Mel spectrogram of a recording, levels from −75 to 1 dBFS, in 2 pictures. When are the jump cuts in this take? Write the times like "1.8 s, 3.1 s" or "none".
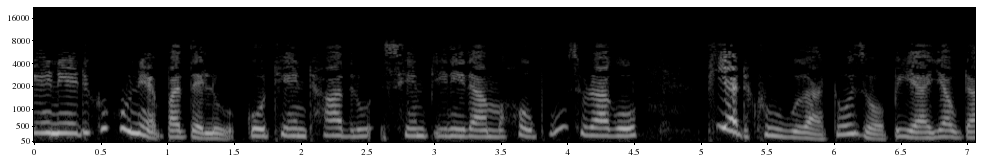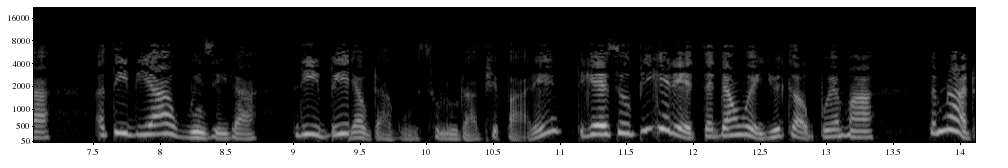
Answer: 9.4 s, 11.1 s

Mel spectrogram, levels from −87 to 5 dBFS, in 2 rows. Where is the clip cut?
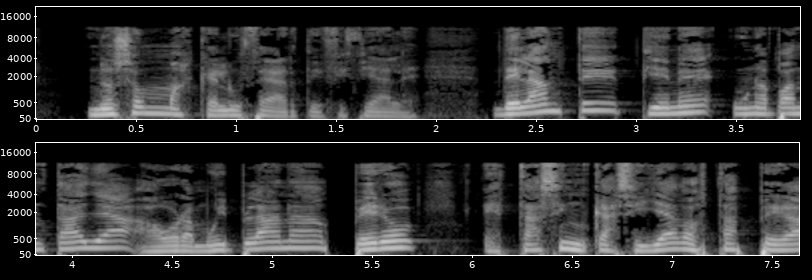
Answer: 5.3 s

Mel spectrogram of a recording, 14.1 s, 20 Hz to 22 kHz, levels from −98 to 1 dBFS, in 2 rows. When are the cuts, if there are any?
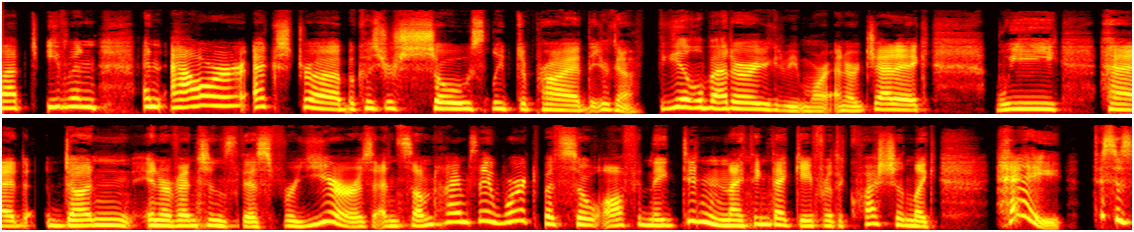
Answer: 8.5 s

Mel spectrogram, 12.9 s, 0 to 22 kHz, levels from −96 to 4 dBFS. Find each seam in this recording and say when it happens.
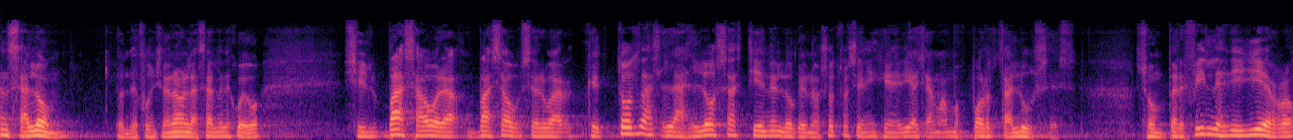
none

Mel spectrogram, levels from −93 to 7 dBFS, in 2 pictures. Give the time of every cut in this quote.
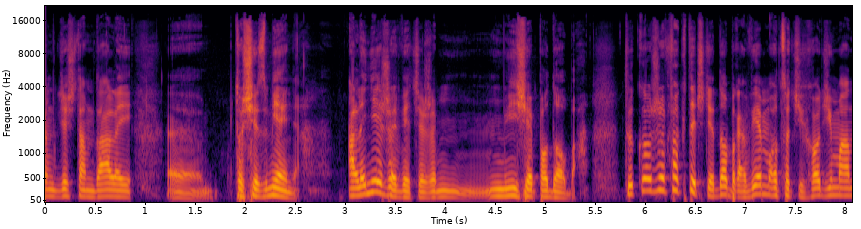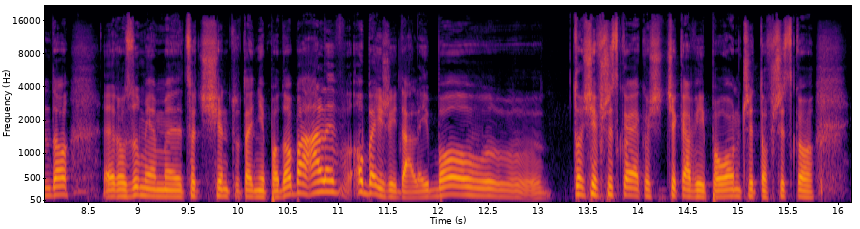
none

